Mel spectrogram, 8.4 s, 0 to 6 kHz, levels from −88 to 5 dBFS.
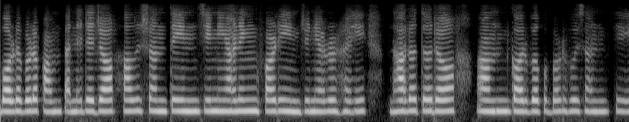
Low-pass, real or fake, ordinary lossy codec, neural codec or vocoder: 5.4 kHz; fake; AAC, 32 kbps; codec, 16 kHz, 0.3 kbps, FocalCodec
